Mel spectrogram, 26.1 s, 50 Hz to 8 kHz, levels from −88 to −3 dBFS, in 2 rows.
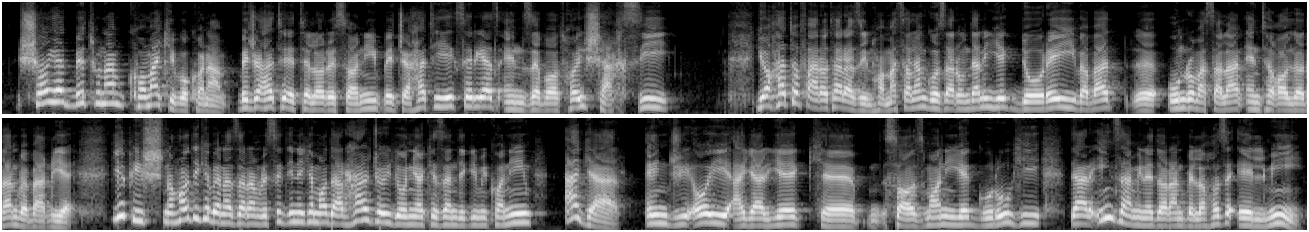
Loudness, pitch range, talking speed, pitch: -17 LUFS, 140-195 Hz, 150 wpm, 165 Hz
